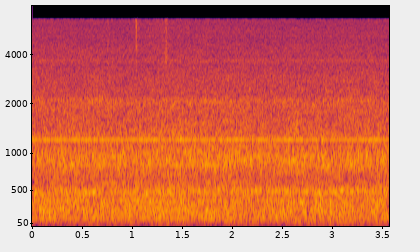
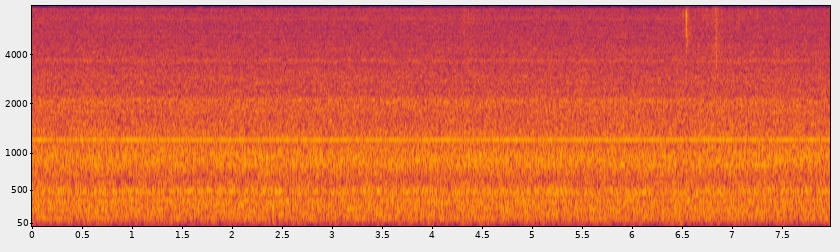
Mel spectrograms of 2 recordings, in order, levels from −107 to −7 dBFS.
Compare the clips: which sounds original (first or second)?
second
